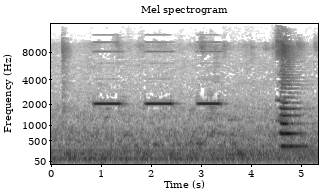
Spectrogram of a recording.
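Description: Metro train's door-closing warning: three short high beeps about a second apart, then a short, loud horn toot from the train about a second later, over the low hum of the stationary train.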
